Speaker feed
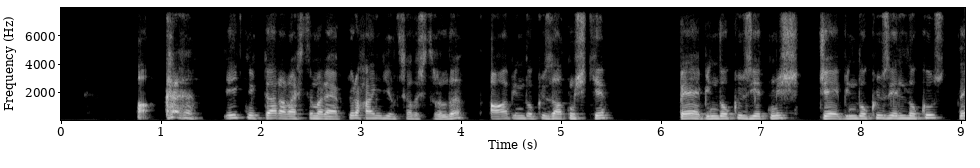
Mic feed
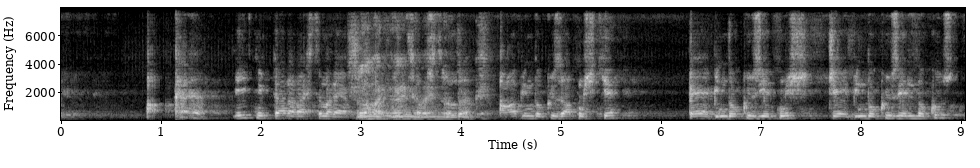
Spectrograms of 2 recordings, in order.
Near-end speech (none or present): present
